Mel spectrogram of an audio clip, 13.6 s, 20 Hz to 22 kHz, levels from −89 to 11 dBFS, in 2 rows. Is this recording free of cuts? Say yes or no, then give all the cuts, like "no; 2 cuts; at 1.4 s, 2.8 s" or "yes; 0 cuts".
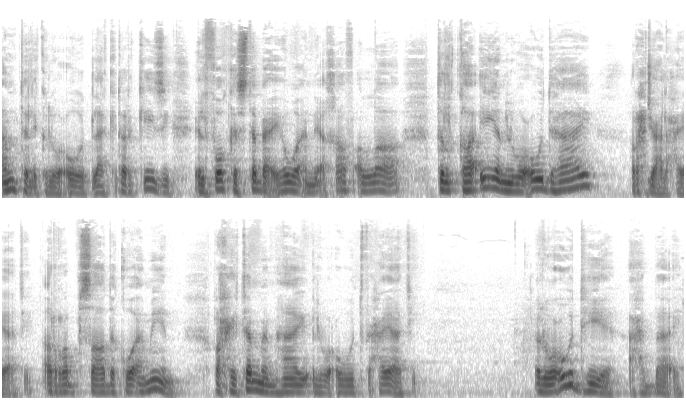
no; 2 cuts; at 1.1 s, 6.5 s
